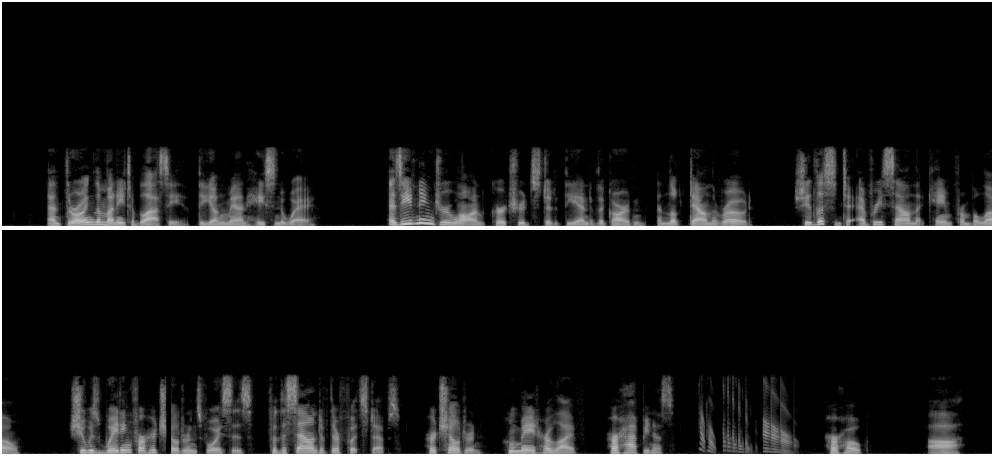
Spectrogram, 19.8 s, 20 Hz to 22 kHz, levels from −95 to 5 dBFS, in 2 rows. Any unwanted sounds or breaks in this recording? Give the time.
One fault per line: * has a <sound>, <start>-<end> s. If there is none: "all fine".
* has a dropout, 11.5-11.6 s
* has a chirp, 16.9-17.9 s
